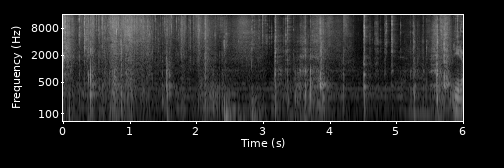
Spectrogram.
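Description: Plastic shrink-wrap being torn and crumpled off a trading card box: a run of crinkling and crackling, loudest in the first couple of seconds and fainter after that.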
